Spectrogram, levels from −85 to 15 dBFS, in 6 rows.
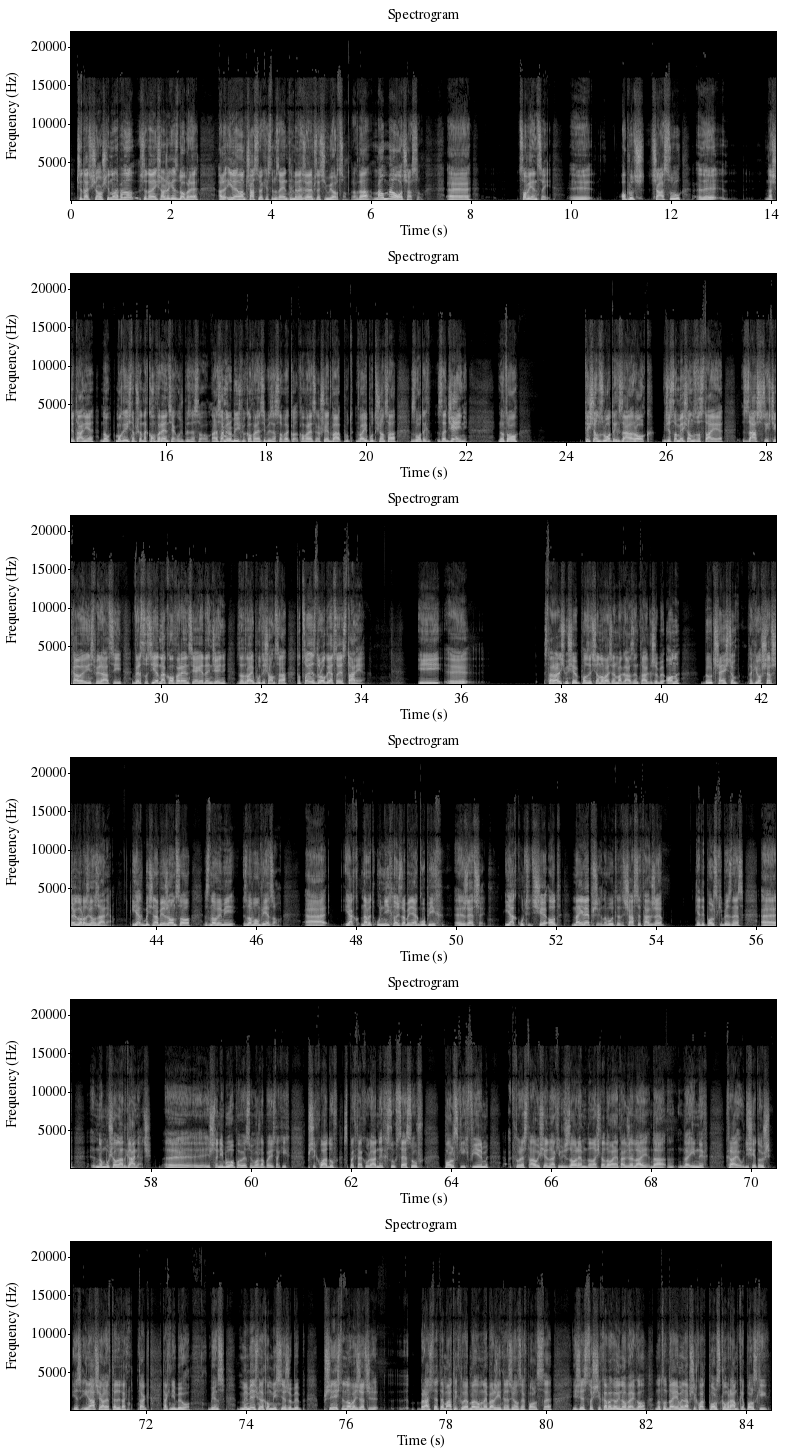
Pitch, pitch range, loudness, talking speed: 130 Hz, 120-155 Hz, -15 LUFS, 140 wpm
